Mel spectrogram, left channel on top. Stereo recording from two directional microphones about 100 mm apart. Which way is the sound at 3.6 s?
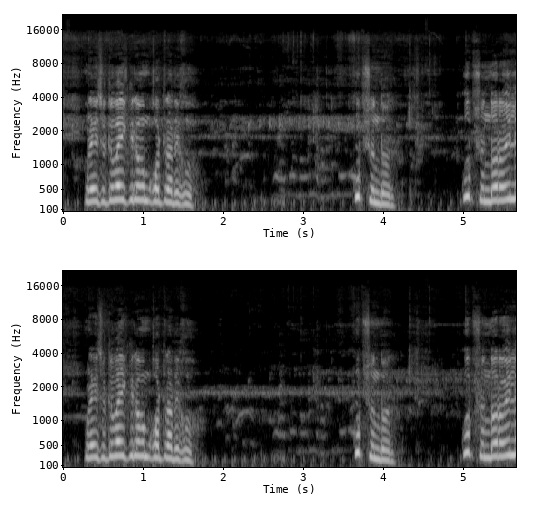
55° right (ahead or behind).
